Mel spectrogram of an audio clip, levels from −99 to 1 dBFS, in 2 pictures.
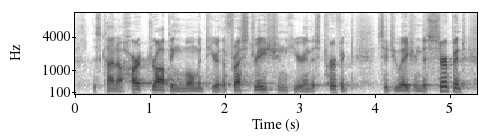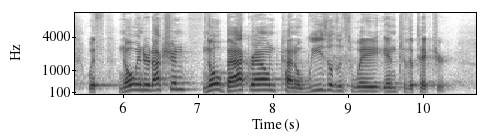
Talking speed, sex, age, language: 155 wpm, male, 40-59, English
